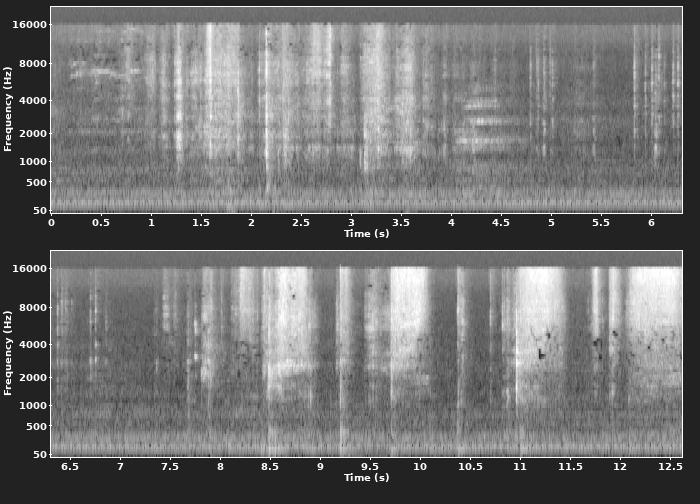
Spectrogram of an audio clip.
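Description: Faint, intermittent rustling and rubbing of a sheet of paper as it is folded over and fingers score the crease flat, over a faint steady hum.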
